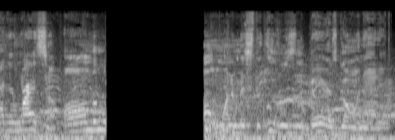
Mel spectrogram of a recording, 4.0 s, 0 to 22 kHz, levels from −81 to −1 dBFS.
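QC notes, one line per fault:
1.05–2.04 s, audio dropout to silence: the sound cuts off abruptly and returns mid-flow after about 0.98 s. The gap is silent, with no room tone at all. Whatever was playing then is lost. The likely cause is a brief loss of input.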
